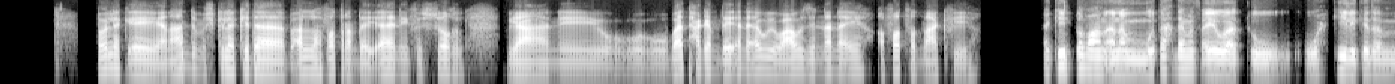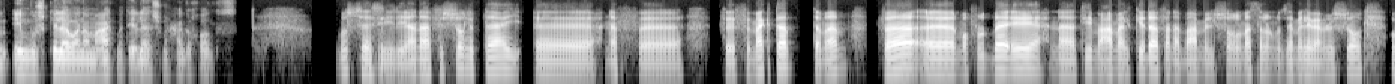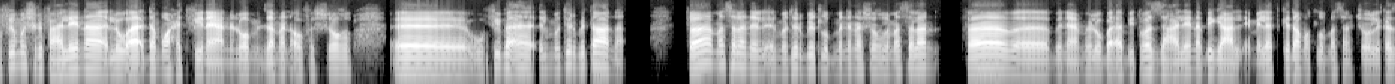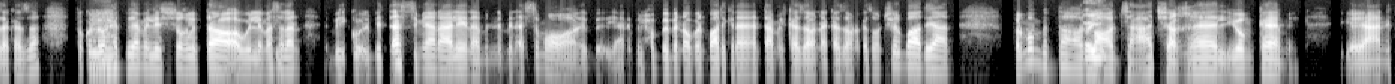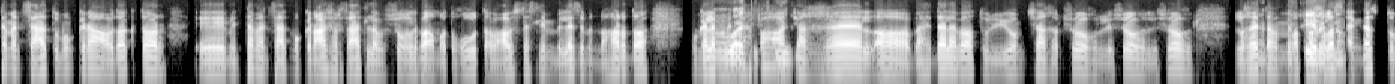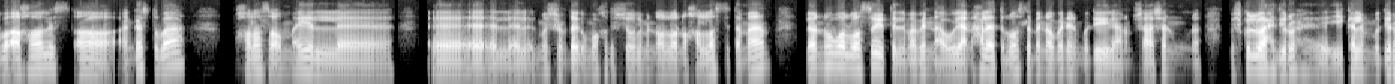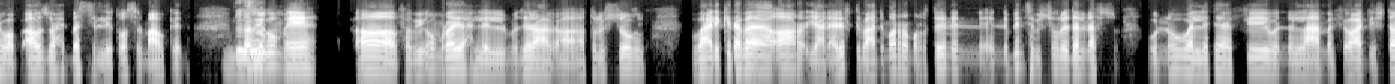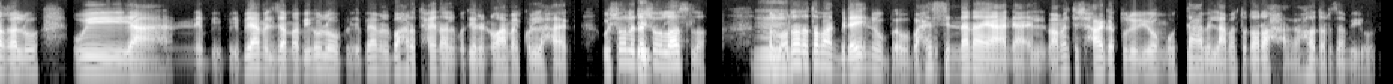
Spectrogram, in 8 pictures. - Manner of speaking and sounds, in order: tapping; in English: "تيم"; in English: "الإيميلات"; unintelligible speech
- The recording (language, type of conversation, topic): Arabic, advice, إزاي أواجه زميل في الشغل بياخد فضل أفكاري وأفتح معاه الموضوع؟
